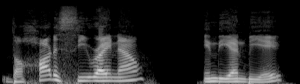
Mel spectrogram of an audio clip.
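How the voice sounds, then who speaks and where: A man's voice: fairly high pitch, lively intonation, normal speed, smooth, no room sound, clean studio sound. A man on a sports talk panel, speaking with confidence, trash-talking the other team and often tagging on "right?".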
